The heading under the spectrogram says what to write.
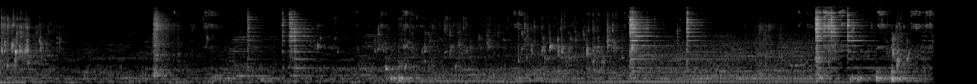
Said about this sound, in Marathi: पोहे धुवून घ्यायचे, अशी खळखळ धुवून घ्यायचे असे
